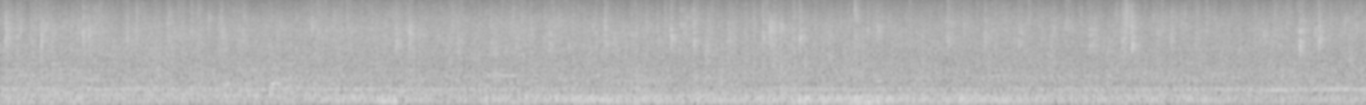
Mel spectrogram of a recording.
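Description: Steady rain falling over gardens and roofs, with sharp close drips scattered through it. A faint steady hum runs underneath.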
